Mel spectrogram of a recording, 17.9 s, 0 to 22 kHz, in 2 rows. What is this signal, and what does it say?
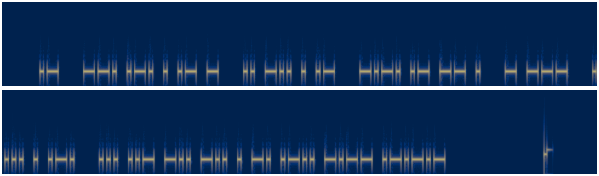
Morse code, heard as a keyed tone, about 22 wpm, 700 Hz. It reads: A GREAT IDEA CAME TO HER SUDDENLY.
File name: practice / 22wpm / Sentences with 2-Word Phrases - 22wpm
